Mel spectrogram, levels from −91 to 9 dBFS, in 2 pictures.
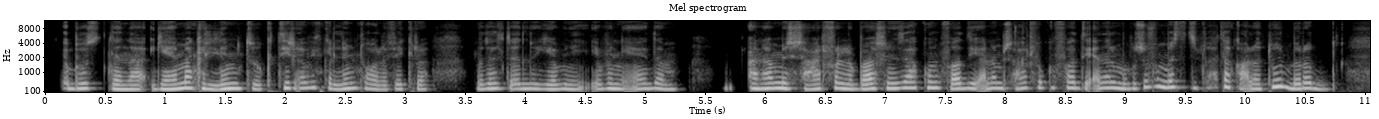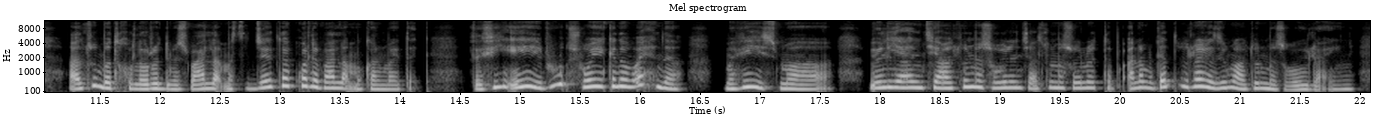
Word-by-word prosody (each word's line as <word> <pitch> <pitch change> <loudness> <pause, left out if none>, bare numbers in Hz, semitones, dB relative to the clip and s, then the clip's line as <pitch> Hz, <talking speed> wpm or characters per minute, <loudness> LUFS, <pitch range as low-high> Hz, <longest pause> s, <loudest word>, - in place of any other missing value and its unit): أ - - -4
بُص، 240 +1 0
ده 210 - +4
أنا 200 0 +1
ياما 220 +6 +6
كلمته 225 -1 +2
كتير 255 +4 -3
أوي، 270 +2 -1
كلمته 235 0 -2
على 190 -2 -3
فكرة، 205 -1 -7 0.4
فضَلت 235 +3 -2
أقول 225 +1 -1
له، 225 - -1
يا 210 -1 -1
ابني 210 -1 -2
يا 220 - -4
بني 225 0 -1
آدم، 225 -3 -2 0.6
أنا 235 +1 +4
مش 245 -3 +2
عارفة 220 +5 -1
ال24 230 +2 +2
ساعة 265 0 +1
أكون 270 0 -1
فاضية، 235 -1 0
أنا 245 - 0
مش 245 -2 -4
عارفة 255 +2 -4
أكون 265 0 -12
فاضية. 260 -2 -3
أنا 260 - -1
لما 250 -3 +1
باشوف 295 +8 -4
الماسدج 290 -3 0
بتاعتك، 305 +2 -4
على 220 - -1
طول 310 +3 +3
بارُد، 225 -2 0 0.5
على 225 - +3
طول 355 +3 +1
بادخل 245 -4 0
أرُد، 220 0 +2
مش 200 0 -4
باعلّق 225 +2 +1
ماسدجاتك، 280 - -1
ولا 325 -3 +5
باعلّق 260 -2 +1
مكالماتك، 210 +4 -6 0.3
ففي 210 +8 0
إيه؟! 310 -5 +5
روق 435 - 0
شوية 330 -6 +3
كده 335 -1 +5
واهدي. 305 - +1 0.4
ما 225 -1 +1
فيش، 285 -2 +2
ما 220 +1 -1 0.3
يقول 275 - +3
لي - - +4
يعني 280 0 +3
أنتِ 275 +1 -1
على 255 -1 +3
طول 310 +4 +2
مشغولة، 270 -1 0
أنتِ 270 - -4
على - - -5
طول 275 -1 -3
مشغولة، 260 0 -2
طَب 265 - -12
أنا 275 +3 0
بجد 295 +6 -1
والله 325 +1 +3
العظيم 270 -2 +2
على 220 -3 0
طول 245 +2 -3
مشغولة 195 -2 -3
يعني، 200 +1 -9
245 Hz, 210 wpm, -23 LUFS, 220-275 Hz, 0.6 s, ياما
